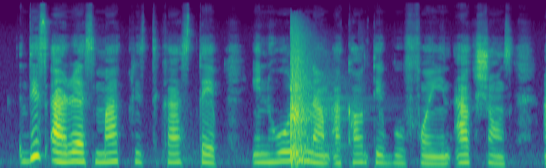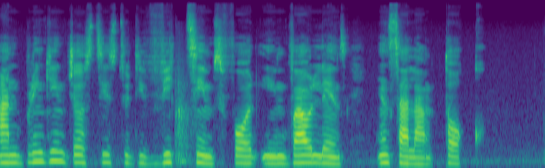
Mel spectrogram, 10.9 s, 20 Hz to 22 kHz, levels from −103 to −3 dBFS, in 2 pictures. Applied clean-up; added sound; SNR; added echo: none; Explosion; 9 dB; none.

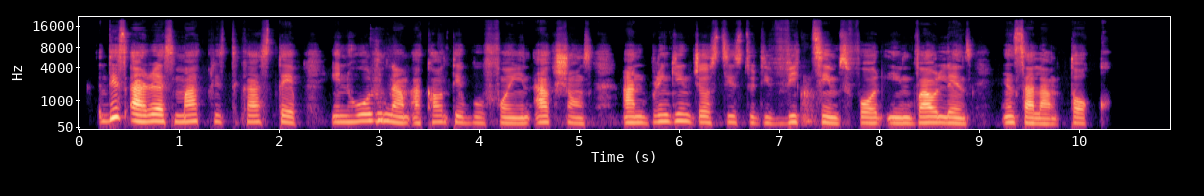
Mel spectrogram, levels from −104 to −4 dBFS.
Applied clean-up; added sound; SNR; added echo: neural mask model Resemble Enhance denoiser.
